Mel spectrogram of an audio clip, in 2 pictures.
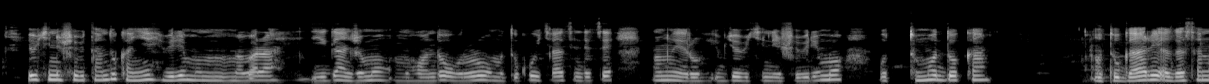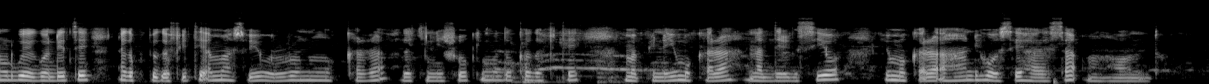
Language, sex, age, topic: Kinyarwanda, female, 18-24, education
